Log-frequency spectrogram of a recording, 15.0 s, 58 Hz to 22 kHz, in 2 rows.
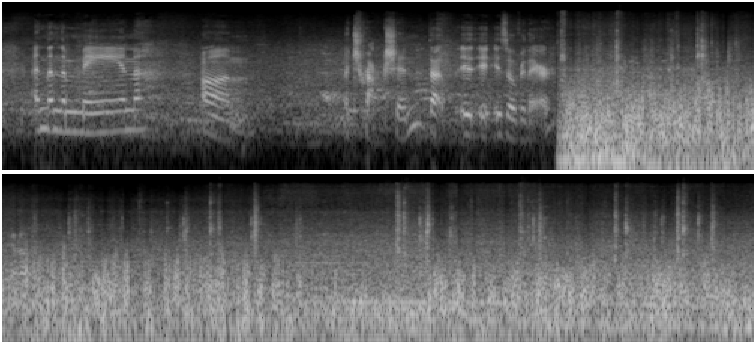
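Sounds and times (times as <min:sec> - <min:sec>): wind buffeting microphone: 0:05.5 - 0:15.0.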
